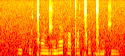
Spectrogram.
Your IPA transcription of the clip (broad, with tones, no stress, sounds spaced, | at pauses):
p u˨ f u˨ ǀ ɔ̃˨ d͡ʒ ɵ˨ j ɛ̃˦ f ɛ˨ tˤ i˨˦ ǀ ɵ˦ ɡ͡ǀ ɛ̃˨ t͡ʃ i˨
